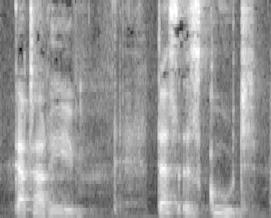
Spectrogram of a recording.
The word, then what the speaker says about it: Guattari: Die Amerikaner sprechen ihn Guattari aus. Aber er ist Franzose.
